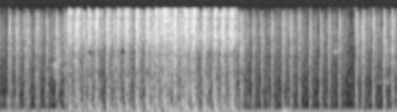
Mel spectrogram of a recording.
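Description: Rapid automatic gunfire in the mobile shooter PUBG Mobile: tight bursts of quick, evenly spaced shots, briefly thickening into a dense volley before returning to steady rattling fire, fairly close and sharp.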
